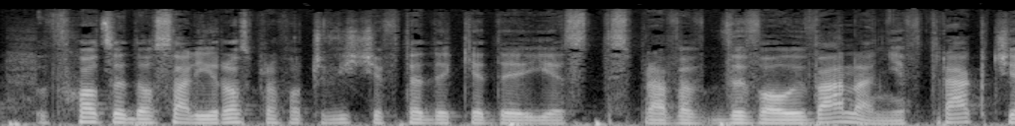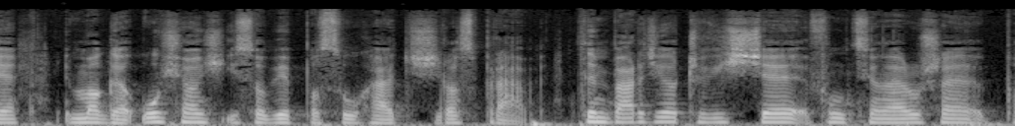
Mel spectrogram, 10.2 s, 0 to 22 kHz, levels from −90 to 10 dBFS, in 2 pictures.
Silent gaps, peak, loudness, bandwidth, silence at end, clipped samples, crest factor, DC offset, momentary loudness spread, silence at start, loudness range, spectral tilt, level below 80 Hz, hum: none; 0 dBFS; -17 LUFS; 16.5 kHz; 0 s; under 0.1%; 16 dB; under 0.1%; 7 LU; 0 s; 1 LU; -5 dB/octave; -30 dBFS; none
